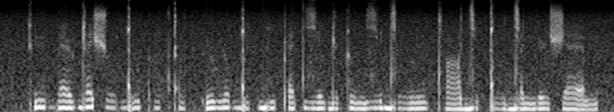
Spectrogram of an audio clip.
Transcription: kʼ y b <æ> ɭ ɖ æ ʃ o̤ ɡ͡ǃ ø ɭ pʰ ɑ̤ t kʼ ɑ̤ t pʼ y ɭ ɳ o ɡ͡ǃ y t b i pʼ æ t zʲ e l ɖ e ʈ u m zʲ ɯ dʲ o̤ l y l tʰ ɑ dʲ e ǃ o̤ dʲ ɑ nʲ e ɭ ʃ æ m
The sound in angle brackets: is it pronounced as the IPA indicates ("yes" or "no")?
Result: yes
